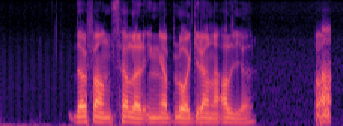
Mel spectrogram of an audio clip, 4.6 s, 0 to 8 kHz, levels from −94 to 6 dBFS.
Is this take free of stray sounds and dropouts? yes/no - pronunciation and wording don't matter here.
no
